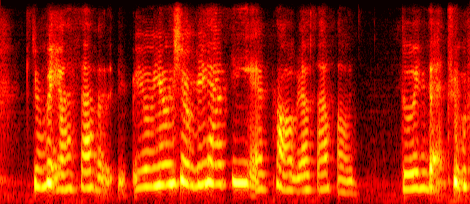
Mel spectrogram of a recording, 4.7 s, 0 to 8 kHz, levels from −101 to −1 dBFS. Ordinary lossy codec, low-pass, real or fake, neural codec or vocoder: Opus, 24 kbps; 7.2 kHz; fake; codec, 44.1 kHz, 2.6 kbps, SNAC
